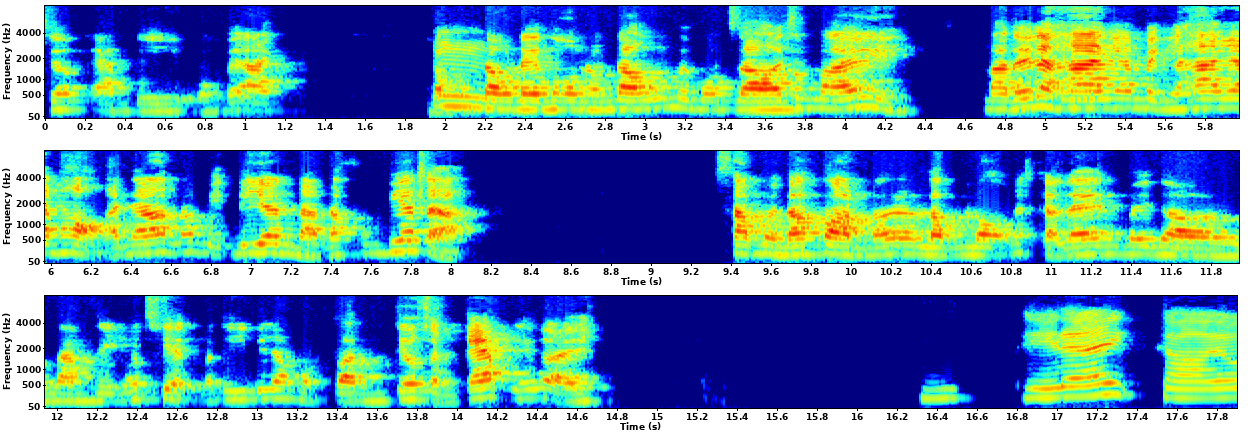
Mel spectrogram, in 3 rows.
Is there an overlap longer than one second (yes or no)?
no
